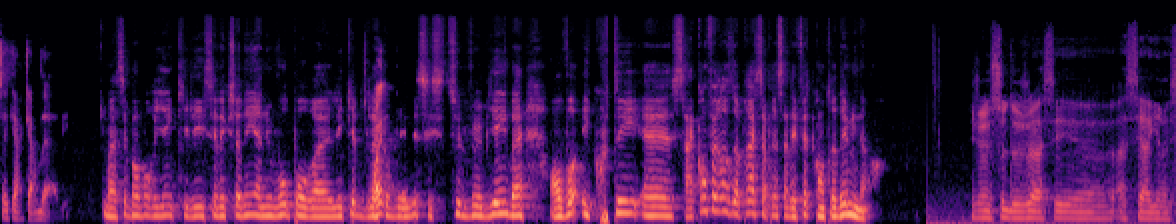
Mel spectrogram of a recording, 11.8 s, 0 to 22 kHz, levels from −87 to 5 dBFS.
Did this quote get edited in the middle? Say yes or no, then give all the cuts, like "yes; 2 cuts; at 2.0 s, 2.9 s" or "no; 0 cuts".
no; 0 cuts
